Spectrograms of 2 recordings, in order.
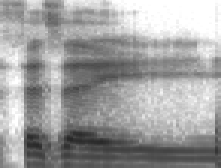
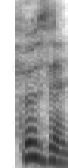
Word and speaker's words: faisait: Si se faisait... What do you do, Brendan, for the pronunciation of that word? I've told you before. Faire. Faisait, not faisait.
